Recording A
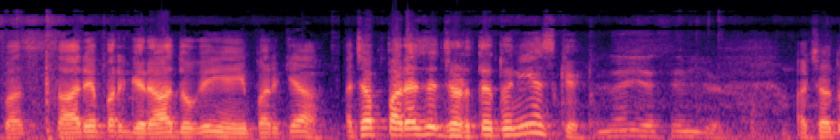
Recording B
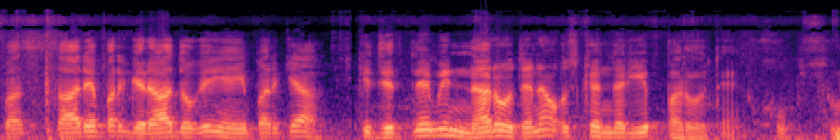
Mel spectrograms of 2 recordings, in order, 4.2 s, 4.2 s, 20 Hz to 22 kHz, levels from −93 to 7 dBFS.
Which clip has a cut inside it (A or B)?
B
